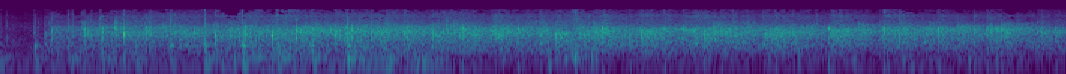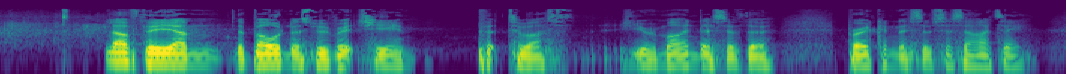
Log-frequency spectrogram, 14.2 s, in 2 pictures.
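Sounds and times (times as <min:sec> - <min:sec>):
audience clapping: 0:00.0 - 0:08.3
speech: 0:07.8 - 0:14.0.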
